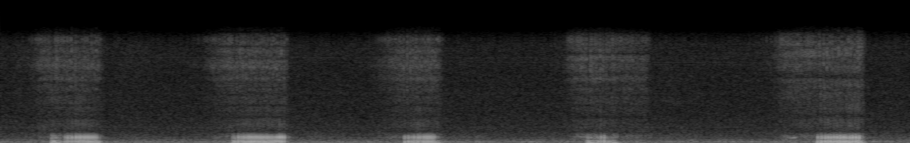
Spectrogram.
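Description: A French Bulldog snores in loud, rattling bursts about every two seconds.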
